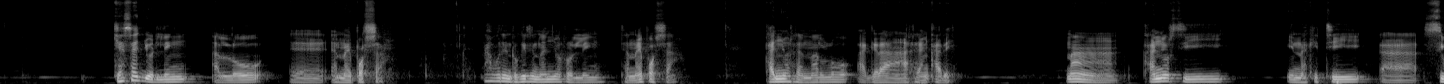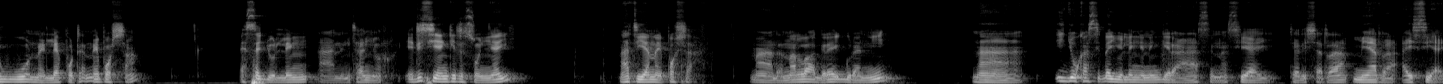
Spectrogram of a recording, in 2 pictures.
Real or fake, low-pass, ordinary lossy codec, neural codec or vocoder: real; none; none; none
